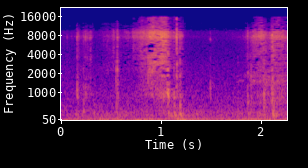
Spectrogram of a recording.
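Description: An oracle card drawn from the deck and slid onto a cloth-covered table: one brief rustling scrape about a second in, otherwise quiet.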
